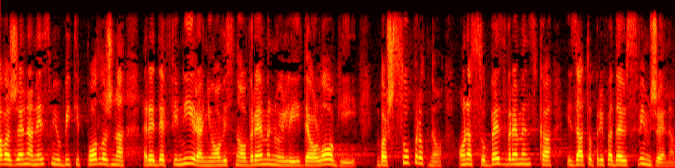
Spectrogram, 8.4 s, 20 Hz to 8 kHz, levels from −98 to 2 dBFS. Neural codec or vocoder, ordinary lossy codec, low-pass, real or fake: none; none; 7.2 kHz; real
